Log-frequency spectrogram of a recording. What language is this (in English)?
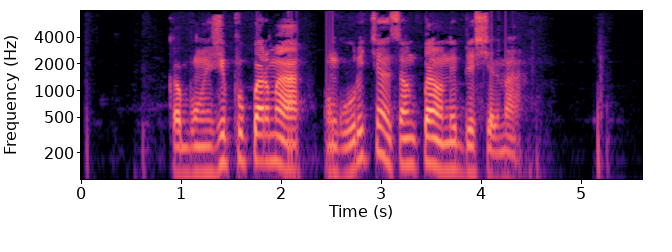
Dagbani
